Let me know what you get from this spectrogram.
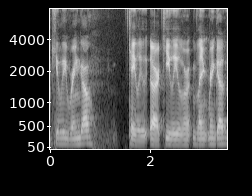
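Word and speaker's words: Kelee Ringo: in this draft uh-huh that's that's booking it Kelly is that how you say his name Keeley Ringo Kaylee or Keeley Ringo Keeley Ringo um he's pretty good he's wearing a four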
